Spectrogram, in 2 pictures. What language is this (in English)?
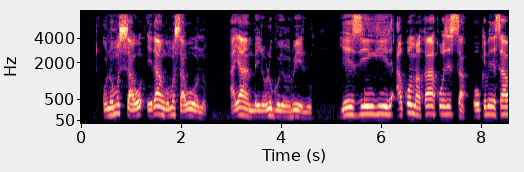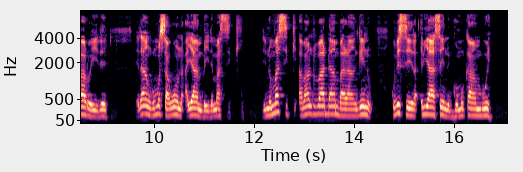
Soga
